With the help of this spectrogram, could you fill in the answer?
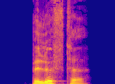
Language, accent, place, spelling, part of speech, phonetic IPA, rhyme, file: German, Germany, Berlin, belüfte, verb, [bəˈlʏftə], -ʏftə, De-belüfte.ogg
- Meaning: inflection of belüften: 1. first-person singular present 2. first/third-person singular subjunctive I 3. singular imperative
